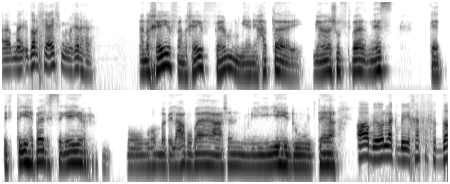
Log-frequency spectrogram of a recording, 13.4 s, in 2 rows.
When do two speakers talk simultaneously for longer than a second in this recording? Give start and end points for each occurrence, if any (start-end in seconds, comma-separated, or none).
none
